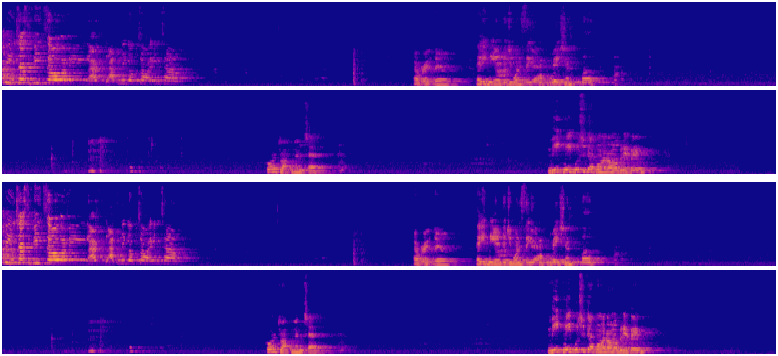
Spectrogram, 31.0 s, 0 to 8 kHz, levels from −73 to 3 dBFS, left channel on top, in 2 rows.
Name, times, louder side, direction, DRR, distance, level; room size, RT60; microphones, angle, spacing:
voice 1, 0.0-3.5, right 2 dB, 40° right, 6 dB, 2.0 m, -24 dB
voice 2, 8.2-9.0 9.5-11.8 18.0-18.1 20.8-21.8 26.4-28.3, right 2 dB, 70° right, 6 dB, 2.4 m, -25 dB
voice 3, 9.9-10.2 12.2-12.4 16.4-18.0 18.6-19.1 21.4-21.8 22.2-22.4 24.9-25.2 25.6-25.8 27.8-28.2 28.7-28.9, left 3 dB, 90° left, 2 dB, 1.4 m, -46 dB
25.5 x 20.5 x 5.8 m, 1.1 s
head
